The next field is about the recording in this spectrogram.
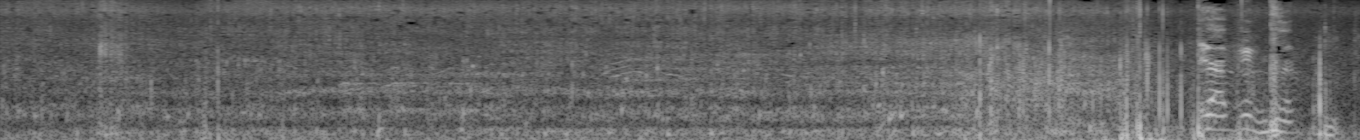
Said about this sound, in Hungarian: Imádom a patakot.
